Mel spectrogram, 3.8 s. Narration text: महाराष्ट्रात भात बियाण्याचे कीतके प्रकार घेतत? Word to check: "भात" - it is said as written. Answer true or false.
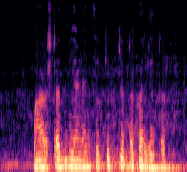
false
